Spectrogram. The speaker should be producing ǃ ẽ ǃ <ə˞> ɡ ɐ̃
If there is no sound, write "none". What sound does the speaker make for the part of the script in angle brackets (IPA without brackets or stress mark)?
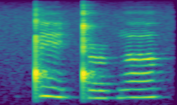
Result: ə˞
